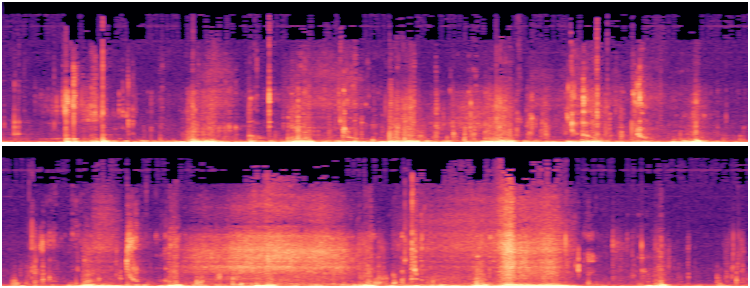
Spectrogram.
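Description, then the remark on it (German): Wet crunching as someone bites into a crisp salted dill pickle and keeps chewing, a steady run of loud crackly crunches with brief pauses, no talking. “So, ja, dann mal reinbeißen, ne?”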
